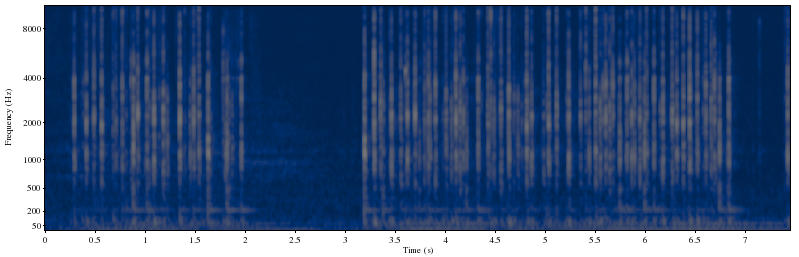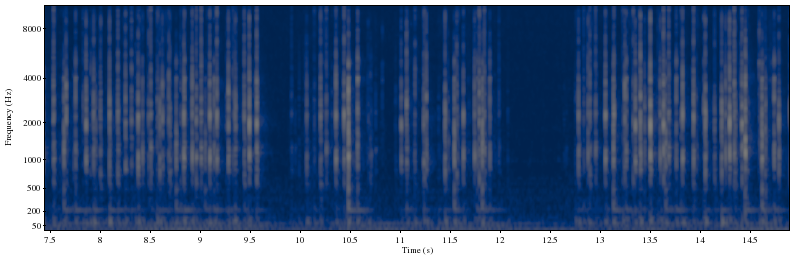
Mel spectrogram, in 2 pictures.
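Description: Fingertip typing on a compact cream mechanical keyboard with plastic keycaps gives rapid, bright clacks in several bursts separated by short pauses. Each keystroke is short and dry with no ring, over a faint steady low hum.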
